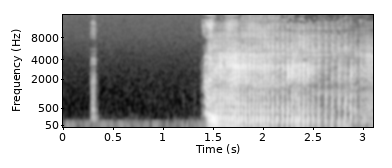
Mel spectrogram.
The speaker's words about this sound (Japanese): ほら、君の大好きなおならだよ。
